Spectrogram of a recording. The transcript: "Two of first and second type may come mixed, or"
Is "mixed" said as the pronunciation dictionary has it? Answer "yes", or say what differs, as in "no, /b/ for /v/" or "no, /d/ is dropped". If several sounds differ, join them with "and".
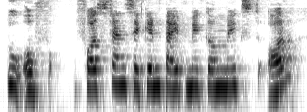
yes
